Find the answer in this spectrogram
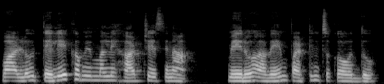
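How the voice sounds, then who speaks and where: A woman voicing a calm, firm middle-aged wife who reasons gently. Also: lowish voice, brisk, close to an everyday voice. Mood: firm, soothing.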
